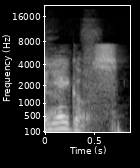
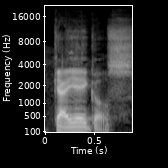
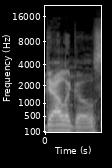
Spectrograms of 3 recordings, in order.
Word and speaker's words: Gallegos: So two L's in Spanish are pronounced as a Y. So it's Yeah. Gallegos. Gallegos. Yes. Gallegos. I appreciate it. Yes. Because I'd have said Gallegos.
